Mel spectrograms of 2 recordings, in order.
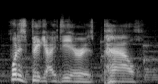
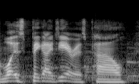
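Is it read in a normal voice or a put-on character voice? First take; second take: character voice; normal voice. First: It is read in a put-on character voice. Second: It is read in his normal voice.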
